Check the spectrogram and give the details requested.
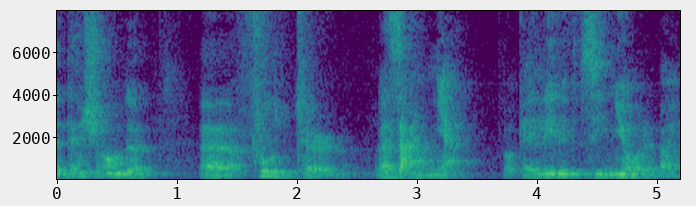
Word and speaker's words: lasagna: cappucino good okay um another sound that we have in italy and a typical italian sound is the sound gn gn we pronounce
